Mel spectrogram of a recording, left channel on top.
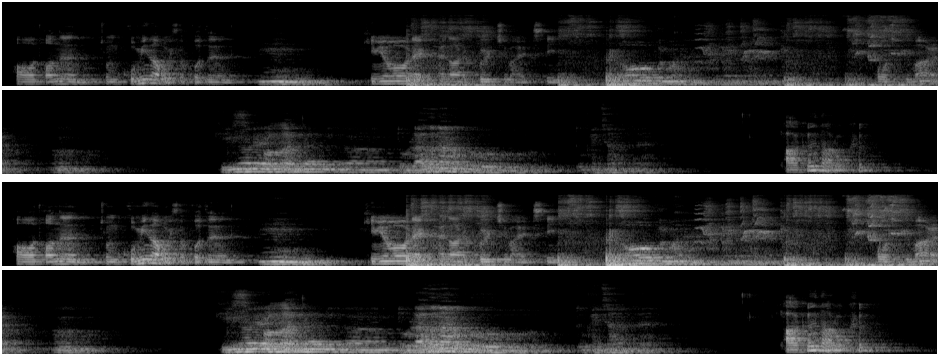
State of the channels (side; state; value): left; quieter; 5.5 dB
